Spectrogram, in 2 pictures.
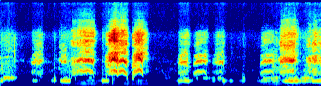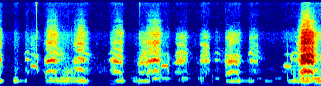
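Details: Common ravens calling at sunset on Nose Hill, Calgary: a long, uneven series of short, harsh, nasal croaks, some in quick pairs or triplets, rising to a loud final call.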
